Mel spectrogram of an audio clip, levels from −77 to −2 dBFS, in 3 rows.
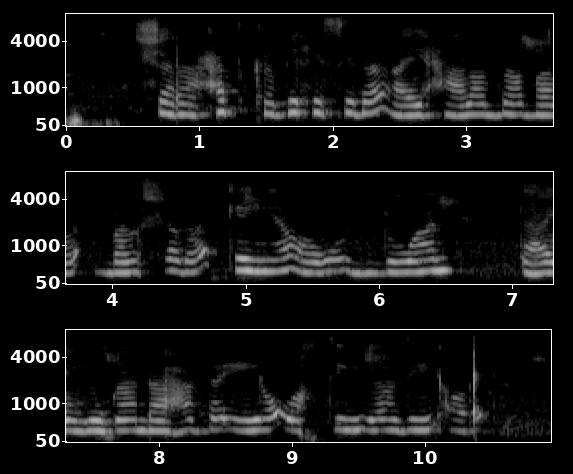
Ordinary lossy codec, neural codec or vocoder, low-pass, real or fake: none; codec, 16 kHz, 4 kbps, X-Codec, HuBERT features, trained on balanced general audio; 7.2 kHz; fake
